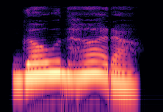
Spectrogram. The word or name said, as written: ಗೌಧಾರ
